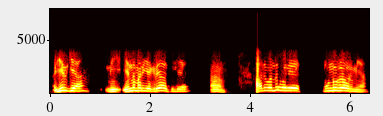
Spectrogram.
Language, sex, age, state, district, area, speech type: Tamil, male, 30-45, Tamil Nadu, Madurai, rural, conversation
